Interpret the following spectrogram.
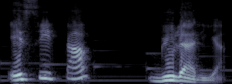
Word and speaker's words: Acetabularia: जो नाम दिया है, इसिता बुलरिया जल कन्या के। स्पेलिंग थोड़ा सा डिफिकल्ट है लेकिन हम उसको जरूर यहाँ पे प्रोनाउंस कर लेंगे। एसिटा ब्यूलारिया, ACETABULARIA, जल कन्या किया।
